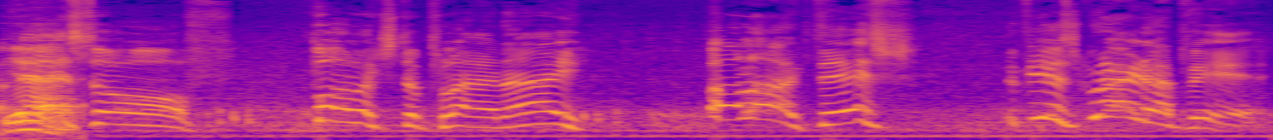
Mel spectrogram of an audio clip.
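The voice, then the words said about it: Bad fake English accent. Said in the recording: “the English enforcer bad guy ... one of the worst English accents I've ever heard”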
